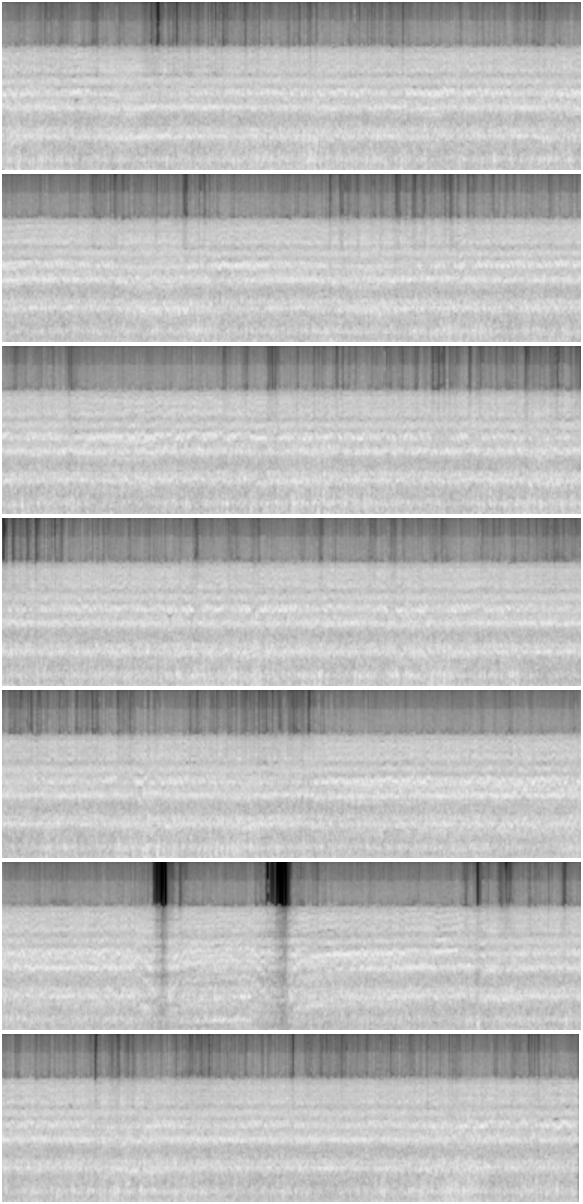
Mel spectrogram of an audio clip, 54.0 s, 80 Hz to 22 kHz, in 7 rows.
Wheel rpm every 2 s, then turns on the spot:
230, 230, 230, 230, 230, 220, 220, 230, 220, 230, 230, 230, 230, 230, 230, 230, 230, 220, 210, 210, 170, 150, 220, 230, 230, 230, 230.
none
